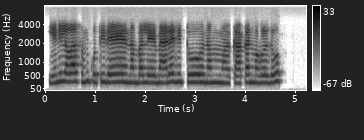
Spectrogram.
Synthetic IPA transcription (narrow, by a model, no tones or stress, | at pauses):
eːnilːɐʋaːsumkut̪ːid̪enɐmbɐlːimaːɾeːd͡ʒit̪ːunɐmːkaːkɐnmɐɡɐɭud̪u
